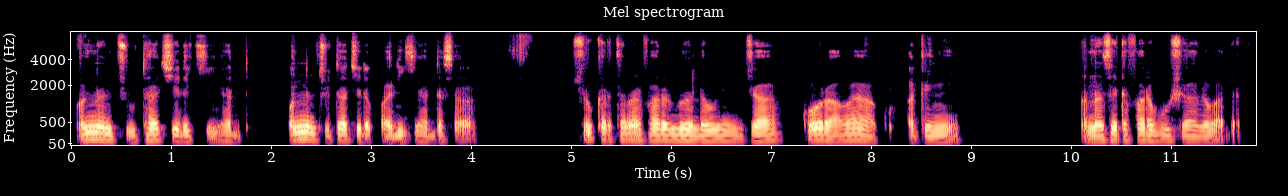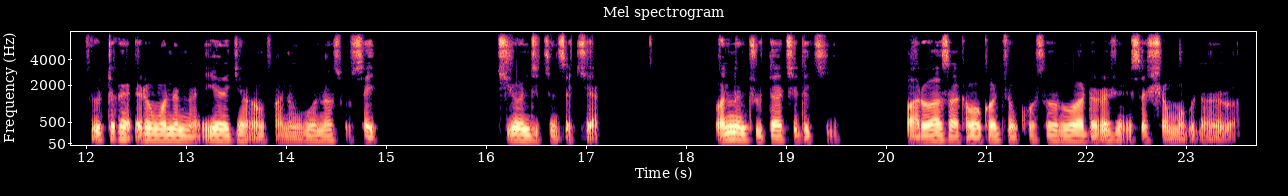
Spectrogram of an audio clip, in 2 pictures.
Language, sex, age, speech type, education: Hausa, male, 46-60, spontaneous, tertiary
